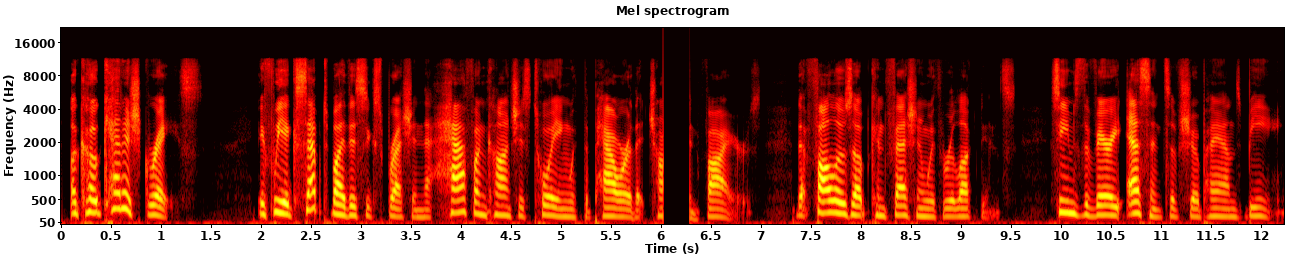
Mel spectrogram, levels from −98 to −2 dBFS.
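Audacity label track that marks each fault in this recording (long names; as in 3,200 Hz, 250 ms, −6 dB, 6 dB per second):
6.020000	6.290000	drop-out 268 ms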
